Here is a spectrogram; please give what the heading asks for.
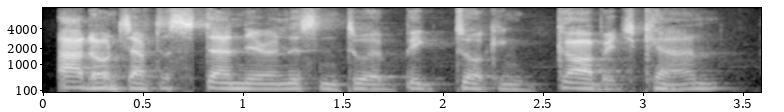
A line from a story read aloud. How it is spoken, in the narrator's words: Andre snarled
